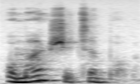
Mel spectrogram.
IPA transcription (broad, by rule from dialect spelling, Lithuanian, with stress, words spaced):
oː ˈmɐn ˈʃʲɪt͡sʲɛ ˈbʊʋɐ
